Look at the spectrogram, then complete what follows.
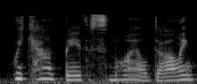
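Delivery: soft, gentle, gently spoken soothing tone. Iris speaks to the weeping Nicola, gently. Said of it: "said Iris gently".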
